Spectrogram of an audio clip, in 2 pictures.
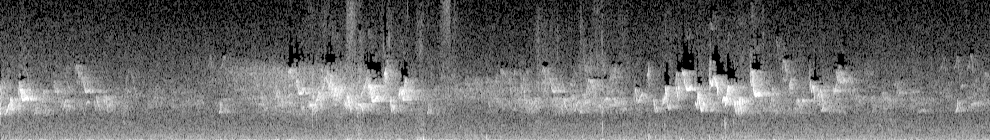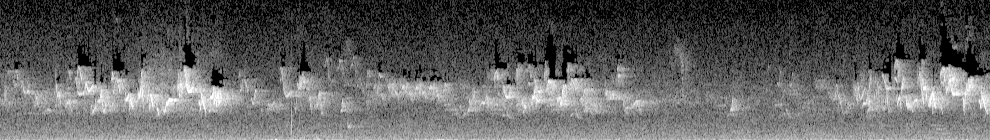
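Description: Faint songbird chirping and twittering in short bursts of a second or two, coming back every five or six seconds, over a low steady background hiss.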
